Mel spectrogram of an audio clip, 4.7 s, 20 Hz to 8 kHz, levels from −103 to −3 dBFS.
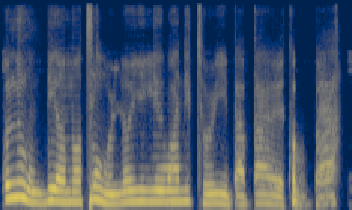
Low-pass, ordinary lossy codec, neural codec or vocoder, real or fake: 7.2 kHz; none; codec, 24 kHz, 0.9 kbps, WavTokenizer, medium music audio release; fake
